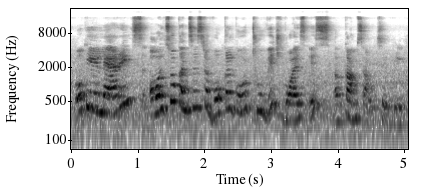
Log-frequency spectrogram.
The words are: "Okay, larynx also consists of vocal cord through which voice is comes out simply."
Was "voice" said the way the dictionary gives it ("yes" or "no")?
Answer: no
